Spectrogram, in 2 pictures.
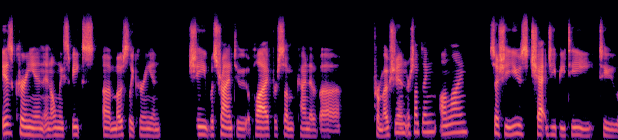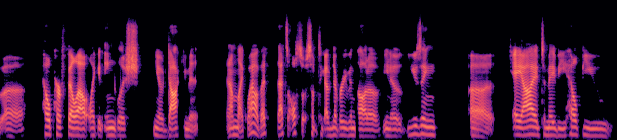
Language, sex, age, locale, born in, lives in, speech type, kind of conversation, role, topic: English, male, 30-34, en-US, United States, United States, conversation, podcast, host, In what ways has technology shaped our connections and relationships with others?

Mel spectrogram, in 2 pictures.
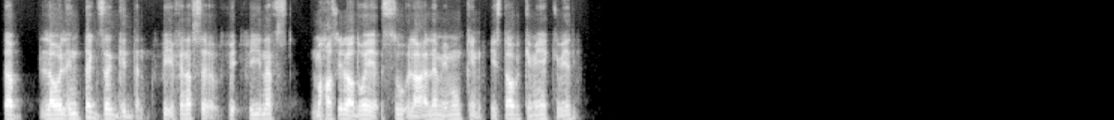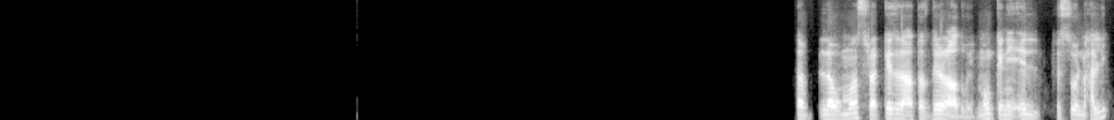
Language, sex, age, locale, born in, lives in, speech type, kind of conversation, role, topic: Arabic, male, 18-19, ar-EG, Egypt, Egypt, read, expert-assistant, asker, تفتكر لو كل الفلاحين في مصر قرروا يزرعوا بس محاصيل عضوية، إيه اللي كان هيحصل في الاقتصاد، وصحة الناس، وأسعار الأكل؟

